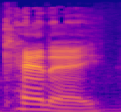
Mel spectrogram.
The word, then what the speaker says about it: Kene: It's pronounced Kene, like Kenny.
